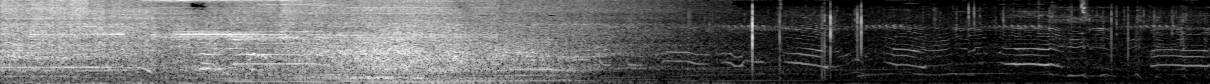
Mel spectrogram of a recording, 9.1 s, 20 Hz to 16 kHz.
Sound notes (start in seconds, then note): 2.5 men hollering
